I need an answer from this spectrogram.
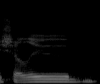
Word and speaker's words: Shalhoub: I think Tony Shalhoub.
